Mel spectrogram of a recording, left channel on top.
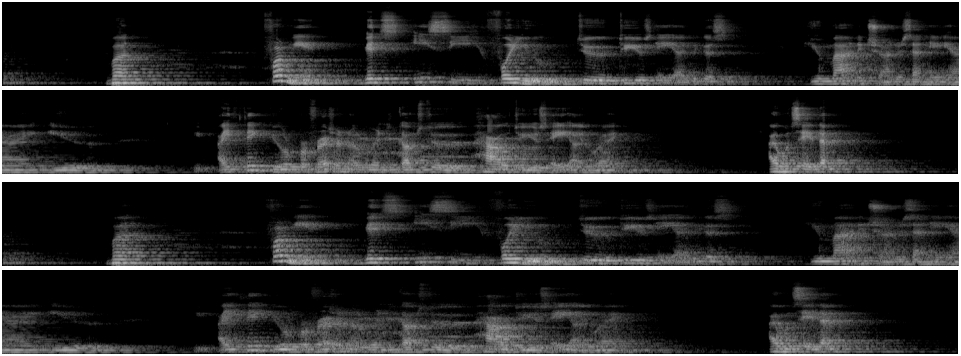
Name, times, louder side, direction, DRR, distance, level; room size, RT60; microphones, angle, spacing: voice 1, 2.6-3.1 3.6-7.2 8.1-10.6 11.5-15.8 17.2-17.8, left 1 dB, 70° left, 3 dB, 0.6 m, -30 dB
4.1 x 3.6 x 3.4 m, 1.5 s
head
